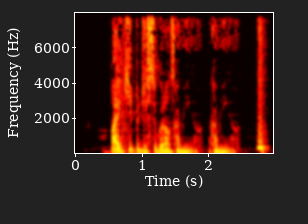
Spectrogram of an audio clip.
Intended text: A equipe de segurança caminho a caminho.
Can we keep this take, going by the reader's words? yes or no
yes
